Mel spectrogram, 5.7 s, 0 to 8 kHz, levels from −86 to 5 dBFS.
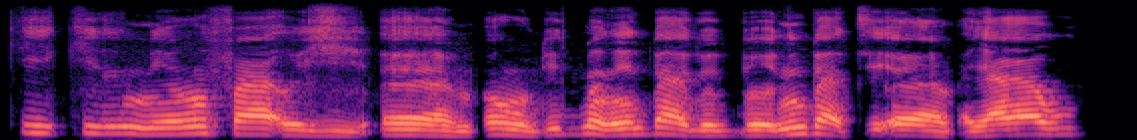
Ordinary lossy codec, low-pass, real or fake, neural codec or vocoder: none; none; real; none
